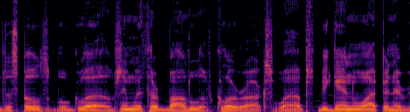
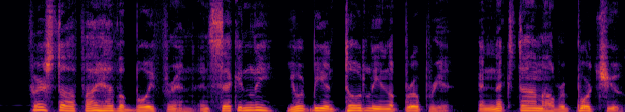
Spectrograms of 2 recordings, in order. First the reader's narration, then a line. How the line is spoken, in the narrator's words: she exclaimed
